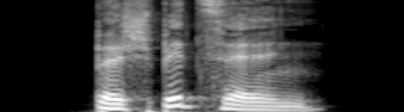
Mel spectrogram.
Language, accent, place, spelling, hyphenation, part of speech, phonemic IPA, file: German, Germany, Berlin, bespitzeln, be‧spit‧zeln, verb, /bəˈʃpɪt͡sl̩n/, De-bespitzeln.ogg
- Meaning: to spy on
